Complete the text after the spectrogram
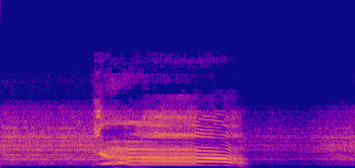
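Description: A giant monster roars loudly with a long, rising and falling cry.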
